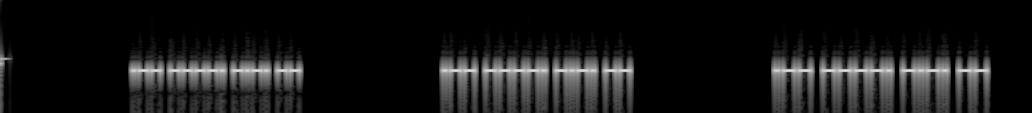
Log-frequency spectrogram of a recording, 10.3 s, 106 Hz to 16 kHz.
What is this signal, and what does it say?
Morse code, heard as a keyed tone, about 31 wpm, 700 Hz. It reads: W9CM W9CM W9CM
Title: Speed Racing - USA 1x2 Call Signs 25wpm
